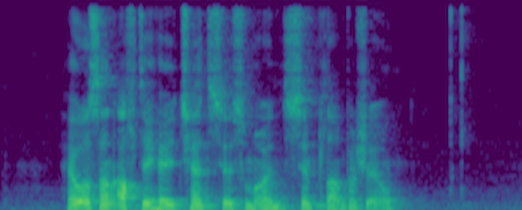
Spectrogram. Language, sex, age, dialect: Faroese, male, 15-35, Norðuroyggjar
